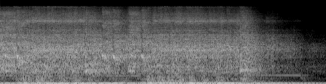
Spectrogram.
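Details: 2011 Arctic Cat 700 EFI ATV, first start attempts after reassembly, customer had already replaced the fuel pump: fast regular cranking near four beats a second that never catches; hard starting.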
